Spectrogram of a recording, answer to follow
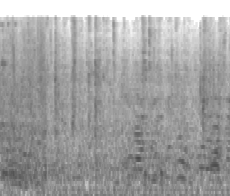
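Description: A bird calling over indistinct voices in the background.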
